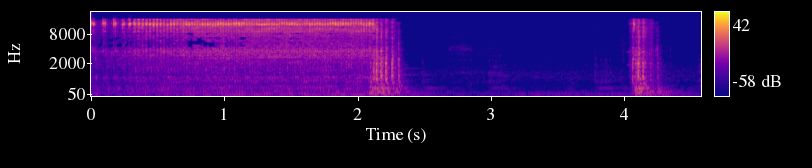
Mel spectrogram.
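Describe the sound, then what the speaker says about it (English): A ratchet tightens a nut on the sliding door of a 2014 Honda, making a continuous rapid clicking whir for about two seconds that stops abruptly, followed later by one short sharp burst. "Let's tighten that nut."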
